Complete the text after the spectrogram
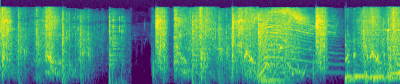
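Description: Small cartoon plants fire with quick popping shots.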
